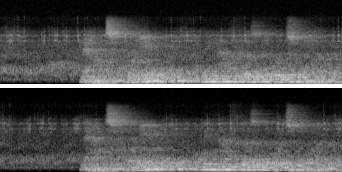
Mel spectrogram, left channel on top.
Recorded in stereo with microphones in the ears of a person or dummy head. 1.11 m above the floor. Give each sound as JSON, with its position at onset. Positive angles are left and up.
{"t": 0.8, "sound": "a man speaking", "side_deg": 40, "distance_m": 1.0}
